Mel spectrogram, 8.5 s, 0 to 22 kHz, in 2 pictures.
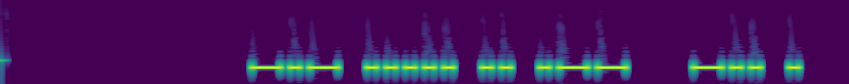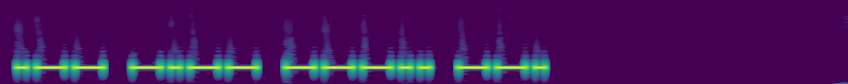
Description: Morse code, heard as a keyed tone, about 25 wpm, 700 Hz. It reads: K5IW DE WY8G
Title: USA Callsign DE Callsign - 4 Characters - 25wpm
